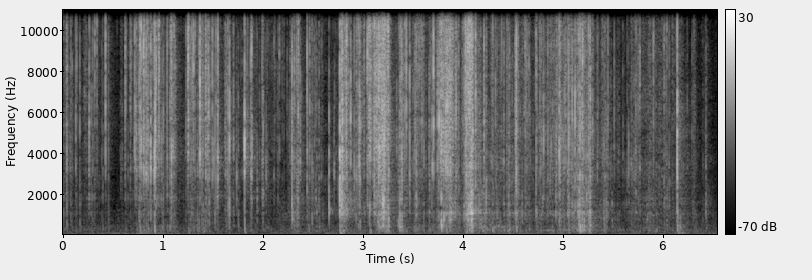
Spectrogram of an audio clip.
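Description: A foil hockey-card wrapper (2019-20 O-Pee-Chee Platinum pack) crinkling and tearing as it is ripped open by hand, a dense run of crackles and rips that is loudest through the middle and eases off near the end.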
